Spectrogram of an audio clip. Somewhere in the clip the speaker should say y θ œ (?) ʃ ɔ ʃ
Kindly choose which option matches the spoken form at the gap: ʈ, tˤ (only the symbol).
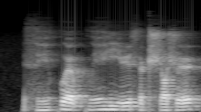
ʈ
